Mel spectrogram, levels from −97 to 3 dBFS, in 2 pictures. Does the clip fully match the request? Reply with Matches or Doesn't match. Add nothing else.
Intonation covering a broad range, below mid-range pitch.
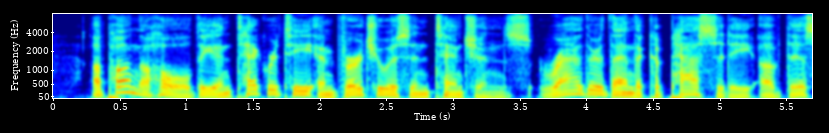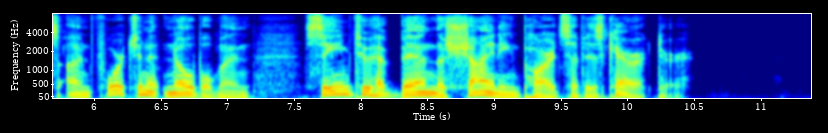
Matches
